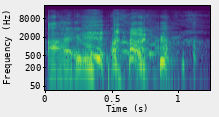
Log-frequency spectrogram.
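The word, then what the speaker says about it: Aaron: My name is Iron. It's spelled A-A-R-O-N. It's pronounced Iron.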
